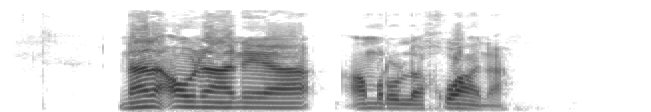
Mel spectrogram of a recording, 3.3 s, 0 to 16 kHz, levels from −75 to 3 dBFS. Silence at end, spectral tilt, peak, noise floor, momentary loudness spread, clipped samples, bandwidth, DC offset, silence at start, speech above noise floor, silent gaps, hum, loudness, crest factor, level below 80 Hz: 0.75 s; -4 dB/octave; -4 dBFS; -77 dBFS; 10 LU; under 0.1%; 11.5 kHz; under 0.1%; 0.6 s; 60 dB; none; none; -16 LUFS; 16 dB; -68 dBFS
